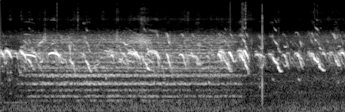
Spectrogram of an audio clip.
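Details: Crowd of Australorp chicks on a poultry farm, rapid high-pitched peeps sliding downward, packed closely together, over a steady mechanical-sounding tone for most of the recording and a sharp tap near its end.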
